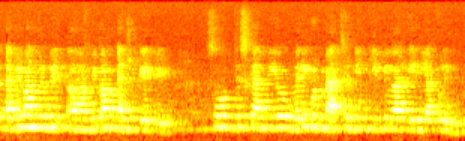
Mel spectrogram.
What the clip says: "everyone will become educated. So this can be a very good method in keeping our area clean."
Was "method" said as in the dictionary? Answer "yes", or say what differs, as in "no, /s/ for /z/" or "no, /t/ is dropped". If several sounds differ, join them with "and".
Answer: no, /s/ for /θ/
